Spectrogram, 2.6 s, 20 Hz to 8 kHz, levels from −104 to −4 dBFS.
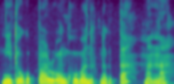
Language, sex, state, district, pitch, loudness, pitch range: Garo, female, Meghalaya, North Garo Hills, 235 Hz, -13 LUFS, 215-260 Hz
